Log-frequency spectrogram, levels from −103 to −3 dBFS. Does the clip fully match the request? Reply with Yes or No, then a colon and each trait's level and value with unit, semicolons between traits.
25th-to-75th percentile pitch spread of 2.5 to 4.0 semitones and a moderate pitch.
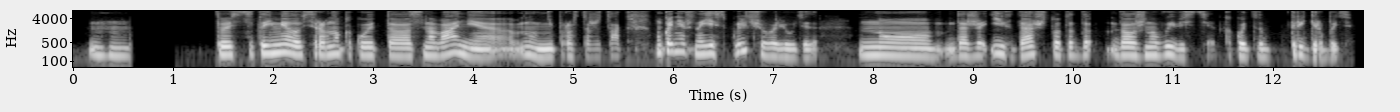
Yes: average, 3.3 semitones; medium, 170 Hz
